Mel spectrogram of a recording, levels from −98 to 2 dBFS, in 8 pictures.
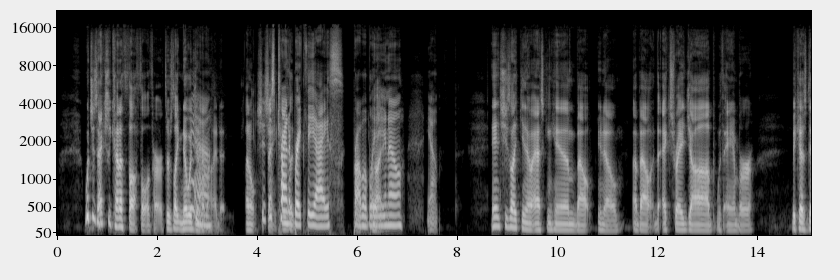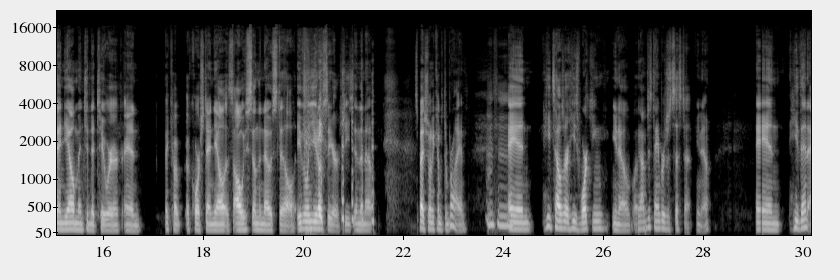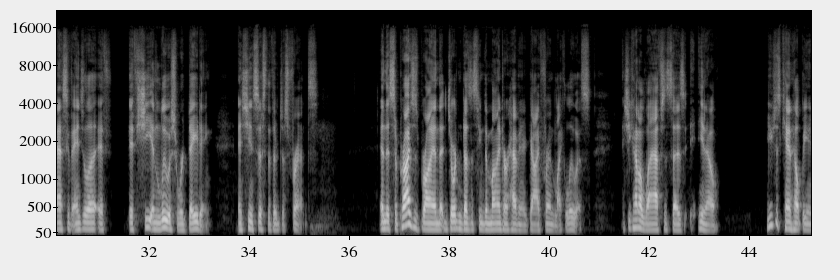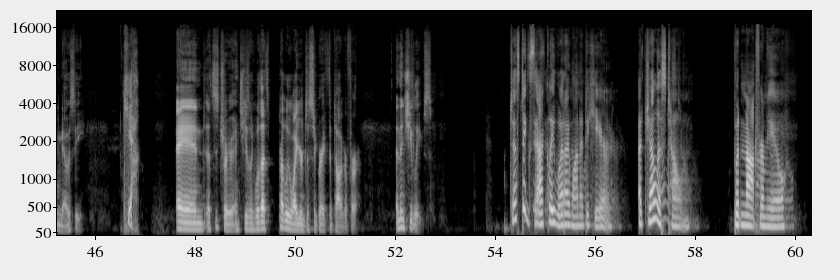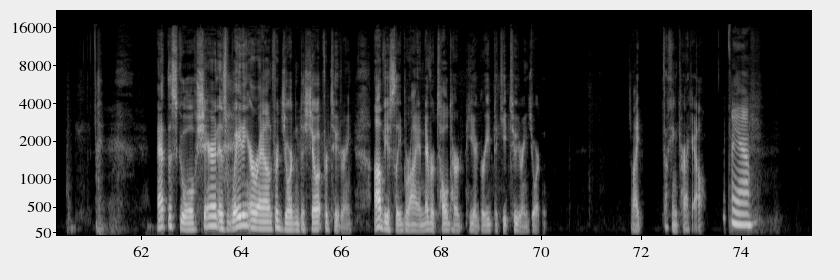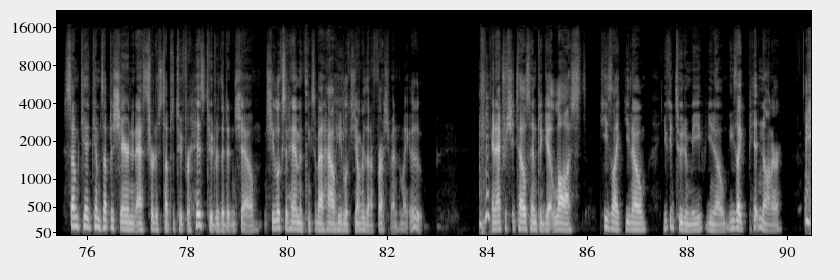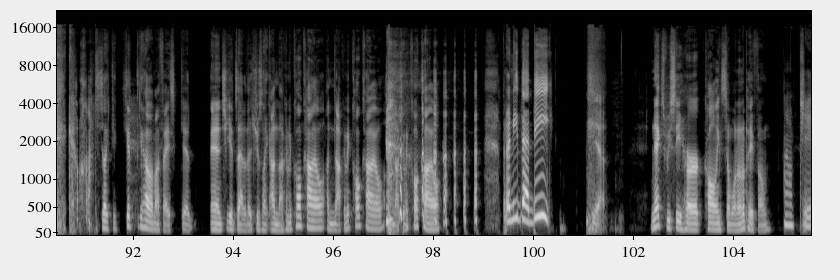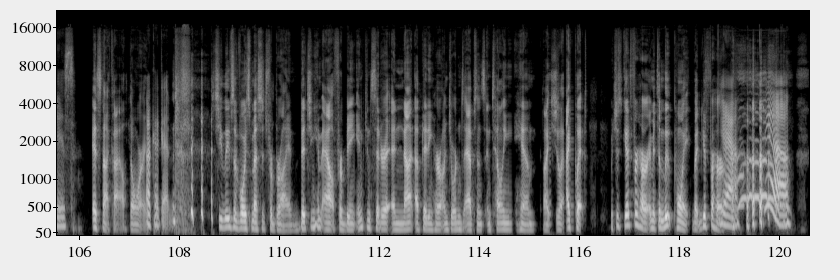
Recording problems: choppy; very; from 27 to 29 s, from 1:20 to 1:22 and at 1:55; 9% of the speech affected

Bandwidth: 17 kHz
